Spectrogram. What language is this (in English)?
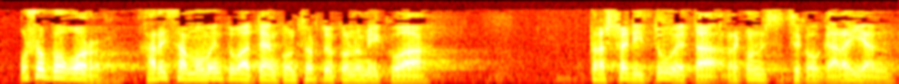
Basque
